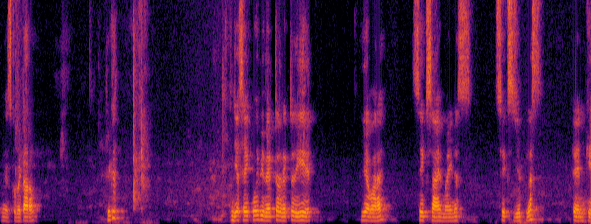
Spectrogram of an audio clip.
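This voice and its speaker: In a recorded lecture, a man explains things patiently at a writing board, repeating himself and often checking that his students are keeping up. His mid-range voice has a dark, level tone, and he speaks slowly with long pauses. The recording is dull and lo-fi.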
